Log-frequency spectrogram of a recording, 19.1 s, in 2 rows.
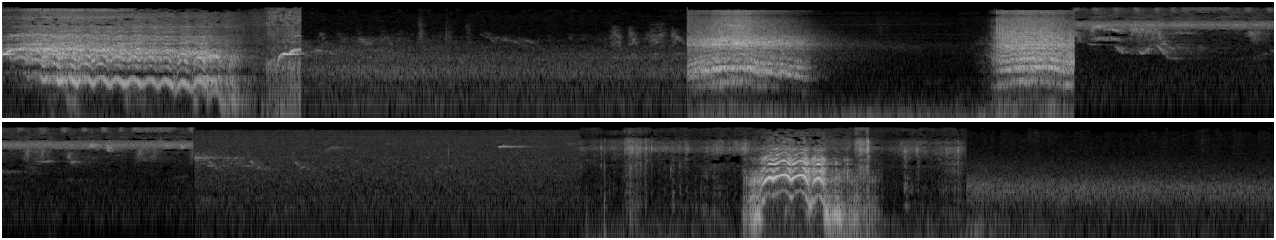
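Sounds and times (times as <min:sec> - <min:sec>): horse whinnying: 0:00.0 - 0:02.2, 0:05.2 - 0:06.2, 0:07.4 - 0:08.1, 0:15.0 - 0:16.2.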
